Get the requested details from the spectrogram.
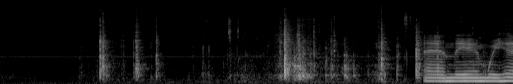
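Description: Plastic figures and a plastic tray click and rattle as they are handled.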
